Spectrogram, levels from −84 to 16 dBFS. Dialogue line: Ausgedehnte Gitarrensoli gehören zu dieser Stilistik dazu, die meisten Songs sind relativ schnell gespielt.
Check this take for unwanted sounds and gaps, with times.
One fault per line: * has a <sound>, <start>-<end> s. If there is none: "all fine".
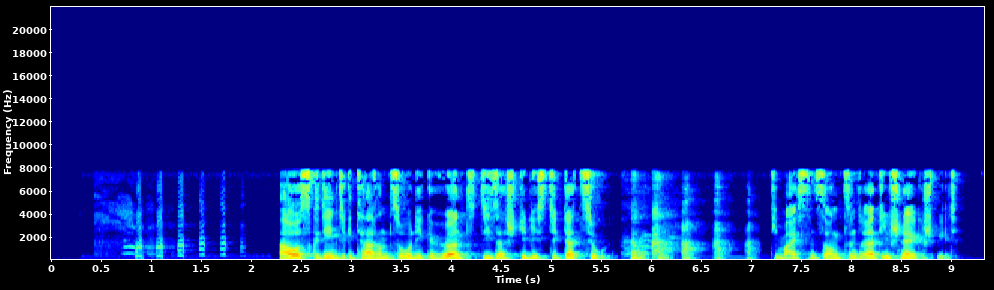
* has a laugh, 0.4-2.0 s
* has a laugh, 5.7-7.1 s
